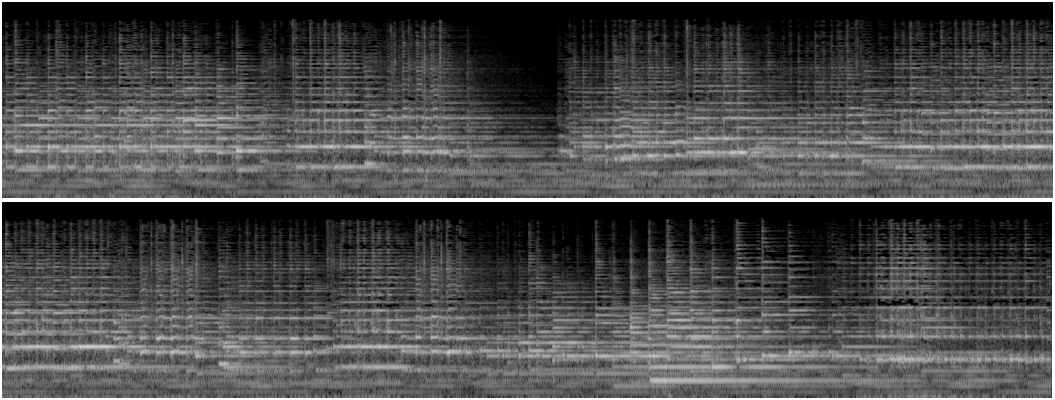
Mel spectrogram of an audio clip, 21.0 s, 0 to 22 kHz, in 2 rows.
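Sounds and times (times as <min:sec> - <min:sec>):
qanun plucked notes: 0:00.0 - 0:21.0.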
